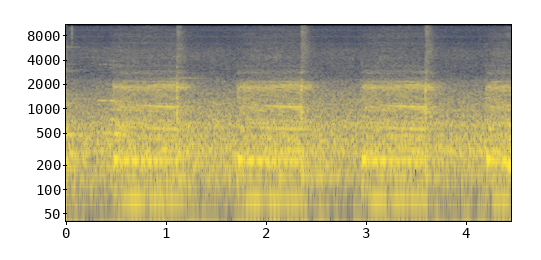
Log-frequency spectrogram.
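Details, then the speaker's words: Malish Ilaria double electric breast pump in expression phase, after the faster, lighter stimulation phase: motor hums and whines in steady, slower, deeper suction cycles of about 48 a minute, like mid-feed infant suckling. "nampak pergerakan niple tu dan suction dia lebih perlahan dan mendalam. Sama seperti semasa bayi menyusu di peringkat pertengahan penyusuan."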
